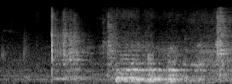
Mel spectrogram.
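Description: A toilet flushes: a sharp click, then a loud rushing whoosh of water that swells and drains away over about a second and a half, heard alone.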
